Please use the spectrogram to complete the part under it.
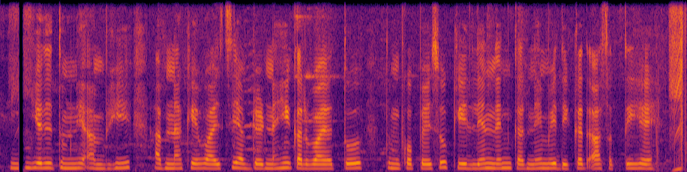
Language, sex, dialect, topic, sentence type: Hindi, female, Kanauji Braj Bhasha, banking, statement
